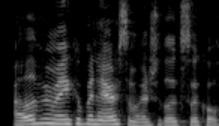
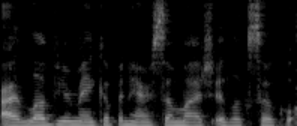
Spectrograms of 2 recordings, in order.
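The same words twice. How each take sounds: First: It is read in a natural, ordinary voice. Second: It is read in an awkward, unnatural voice.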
